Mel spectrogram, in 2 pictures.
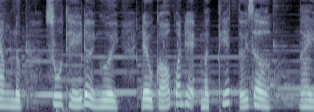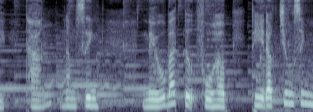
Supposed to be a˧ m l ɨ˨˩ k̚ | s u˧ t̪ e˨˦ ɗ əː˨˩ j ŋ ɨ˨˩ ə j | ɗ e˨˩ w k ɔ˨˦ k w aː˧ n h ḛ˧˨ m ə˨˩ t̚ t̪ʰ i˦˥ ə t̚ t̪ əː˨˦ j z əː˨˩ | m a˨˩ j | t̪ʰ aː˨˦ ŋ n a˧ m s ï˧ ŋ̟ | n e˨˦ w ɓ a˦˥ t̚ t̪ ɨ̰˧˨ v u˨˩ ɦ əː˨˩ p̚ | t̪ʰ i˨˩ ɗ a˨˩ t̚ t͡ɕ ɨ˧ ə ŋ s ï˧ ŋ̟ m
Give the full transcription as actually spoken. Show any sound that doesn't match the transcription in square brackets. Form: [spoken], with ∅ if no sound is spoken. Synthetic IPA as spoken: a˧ [ŋ] l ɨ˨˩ k̚ | s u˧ [t̪ʰ] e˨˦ ɗ əː˨˩ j ŋ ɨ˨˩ ə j | ɗ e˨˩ w k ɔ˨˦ k w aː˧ n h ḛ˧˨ m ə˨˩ t̚ t̪ʰ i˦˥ ə t̚ t̪ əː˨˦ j z əː˨˩ | [ŋ] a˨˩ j | t̪ʰ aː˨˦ ŋ n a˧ m s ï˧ ŋ̟ | n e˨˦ w ɓ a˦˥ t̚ t̪ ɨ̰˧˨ [f] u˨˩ ɦ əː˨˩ p̚ | t̪ʰ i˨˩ ɗ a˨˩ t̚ t͡ɕ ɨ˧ ə ŋ s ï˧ ŋ̟ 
